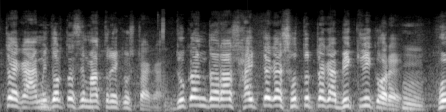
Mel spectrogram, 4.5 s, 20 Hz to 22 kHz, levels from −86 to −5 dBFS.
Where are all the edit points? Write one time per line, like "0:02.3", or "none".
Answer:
0:01.5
